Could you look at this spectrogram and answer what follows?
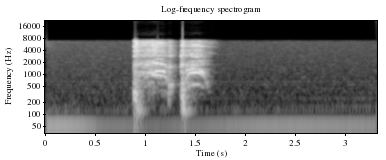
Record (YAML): cough_length: 3.3 s
cough_amplitude: 32768
cough_signal_mean_std_ratio: 0.42
survey_phase: beta (2021-08-13 to 2022-03-07)
age: 65+
gender: Male
wearing_mask: 'No'
symptom_none: true
smoker_status: Never smoked
respiratory_condition_asthma: false
respiratory_condition_other: false
recruitment_source: REACT
submission_delay: 2 days
covid_test_result: Negative
covid_test_method: RT-qPCR
influenza_a_test_result: Negative
influenza_b_test_result: Negative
